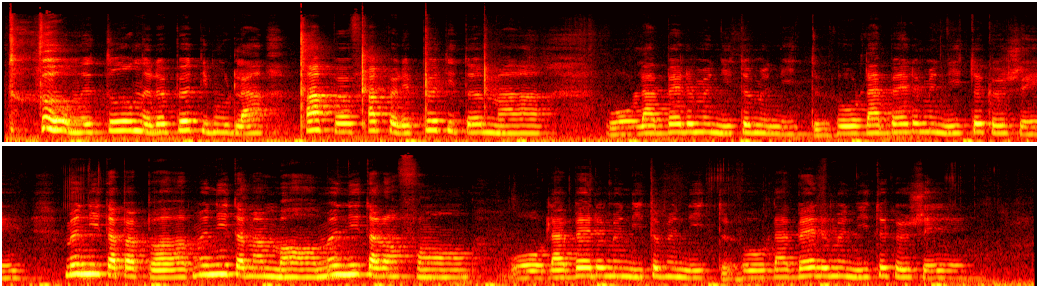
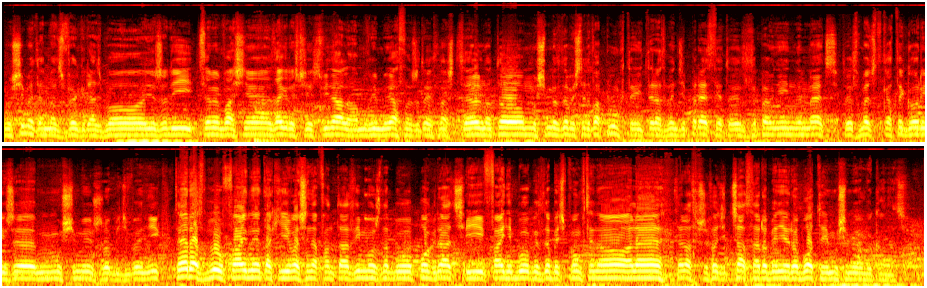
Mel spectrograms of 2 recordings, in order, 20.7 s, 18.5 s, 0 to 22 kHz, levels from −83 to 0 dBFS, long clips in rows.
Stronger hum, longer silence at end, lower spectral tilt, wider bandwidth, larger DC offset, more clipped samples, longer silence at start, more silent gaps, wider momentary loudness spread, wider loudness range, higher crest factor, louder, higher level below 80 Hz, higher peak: neither; about the same, 0 s vs 0 s; about the same, -6.5 dB/octave vs -6 dB/octave; second, 16 kHz vs over 20 kHz; neither; second, under 0.1% vs 0.8%; about the same, 0.05 s vs 0 s; neither; first, 15 LU vs 8 LU; about the same, 6 LU vs 4 LU; first, 18 dB vs 10 dB; second, -22 LUFS vs -10 LUFS; second, -42 dBFS vs -32 dBFS; about the same, -2 dBFS vs 0 dBFS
